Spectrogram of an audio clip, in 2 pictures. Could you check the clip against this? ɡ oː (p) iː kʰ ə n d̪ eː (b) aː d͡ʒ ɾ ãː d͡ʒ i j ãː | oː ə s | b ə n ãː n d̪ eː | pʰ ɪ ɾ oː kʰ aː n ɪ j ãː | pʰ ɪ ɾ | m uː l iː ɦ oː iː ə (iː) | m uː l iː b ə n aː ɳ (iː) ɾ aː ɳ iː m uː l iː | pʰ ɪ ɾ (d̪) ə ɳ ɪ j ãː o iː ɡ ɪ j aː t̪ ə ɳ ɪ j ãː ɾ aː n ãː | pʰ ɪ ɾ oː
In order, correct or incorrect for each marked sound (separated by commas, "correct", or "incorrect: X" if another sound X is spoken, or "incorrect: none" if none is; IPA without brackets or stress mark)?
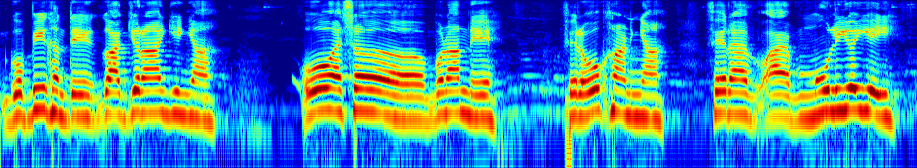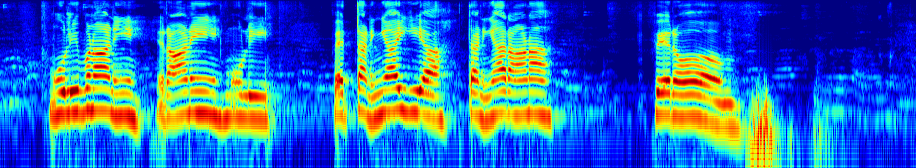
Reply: incorrect: b, incorrect: ɡ, correct, correct, incorrect: t̪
